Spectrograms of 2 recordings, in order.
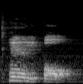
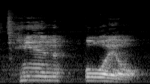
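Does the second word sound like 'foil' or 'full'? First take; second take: full; foil. First: The second word sounds like 'full', without 'oy'. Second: The second word has an 'oy' vowel, like 'foil'. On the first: The speaker calls it wrong. "not tin full" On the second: The speaker calls it right. "It's tin foil"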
